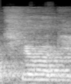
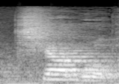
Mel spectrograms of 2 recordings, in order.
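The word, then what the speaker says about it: 치악: 그래서 중세고어 표기에서는 이렇게 국음마가 적용되지 않은 표기가 이렇게 나와 있는데 얘 같은 경우를 그냥 티악이라고 읽지 마시고 국음 적용해서 치약으로 발음하시면 현대어로 해석하기가 좀 더 수월합니다.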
